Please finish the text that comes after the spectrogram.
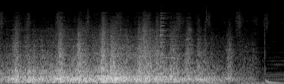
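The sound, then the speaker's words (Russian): A tram rolls along its rails with a steady low rumble and a regular clacking rhythm from the wheels, loud, fading slightly toward the end. “Трамвайные вагончики курсировали с интервалом в 14 минут.”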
